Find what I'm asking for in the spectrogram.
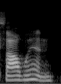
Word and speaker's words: Samhain: I've only heard Samhain. – Samhain. Oh, yeah. I hate to say it, but like Google pronounce. – And when you do the lady, the robot lady? – Yep. It's Samhain.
